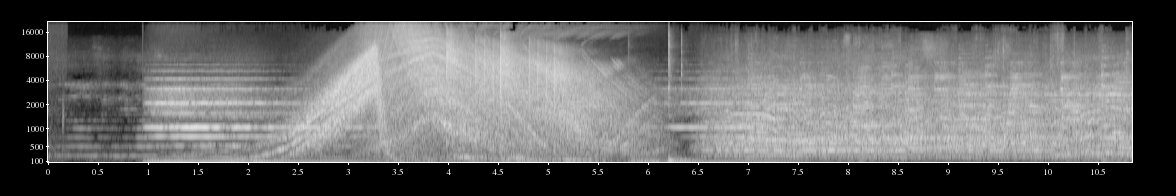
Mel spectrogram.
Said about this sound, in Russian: Как торжественно и красиво! Колокола звонят! хор поет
